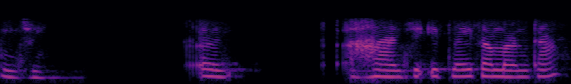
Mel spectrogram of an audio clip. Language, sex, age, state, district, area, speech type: Hindi, other, 45-60, Madhya Pradesh, Bhopal, urban, conversation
